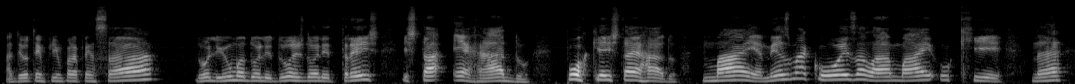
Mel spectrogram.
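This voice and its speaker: A man teaching a live online English grammar class, patiently explaining with many rhetorical questions and slowly repeating example sentences. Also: high voice.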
